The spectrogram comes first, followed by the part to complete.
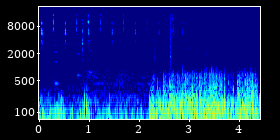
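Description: Wind buffeting the microphone as a low rumble that eases off, then comes back strongly about two seconds in, with a scatter of light clicks throughout.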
